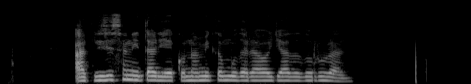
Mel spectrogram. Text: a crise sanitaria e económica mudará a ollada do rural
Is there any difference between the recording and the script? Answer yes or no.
no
